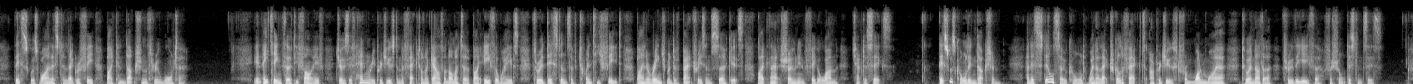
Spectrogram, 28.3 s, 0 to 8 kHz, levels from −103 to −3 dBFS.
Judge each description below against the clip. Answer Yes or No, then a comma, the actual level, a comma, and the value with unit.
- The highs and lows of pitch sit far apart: Yes, wide, 7.2 semitones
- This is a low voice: Yes, low, 100 Hz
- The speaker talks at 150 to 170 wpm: No, average, 140 wpm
